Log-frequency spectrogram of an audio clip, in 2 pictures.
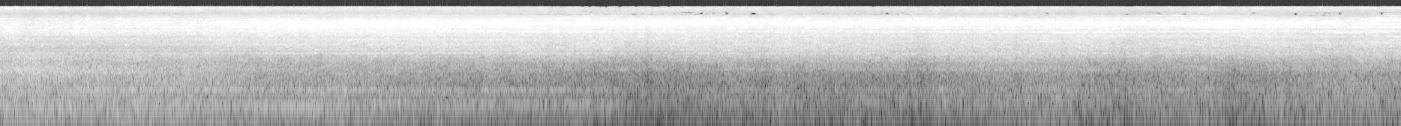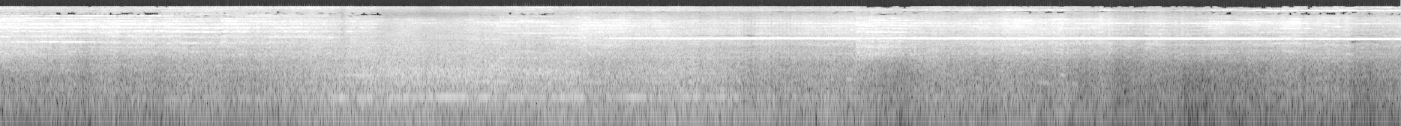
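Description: Norfolk Southern diesel locomotives passing at the head of a double-stack intermodal train, their engines heard for the first few seconds, then the steady rolling noise of the container cars' wheels on the rails. A steady high wheel squeal sets in during the second half, and the train grows a little louder near the end.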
